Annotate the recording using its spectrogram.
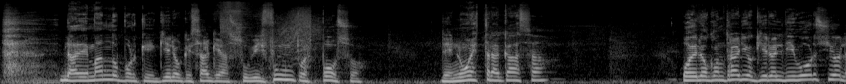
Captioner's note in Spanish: exhala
